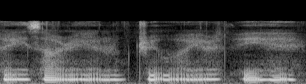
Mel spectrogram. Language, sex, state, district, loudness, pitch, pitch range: Hindi, female, Arunachal Pradesh, Papum Pare, -16 LUFS, 225 Hz, 220-230 Hz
